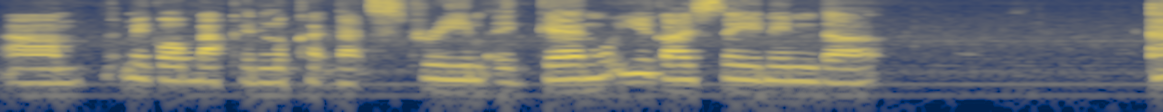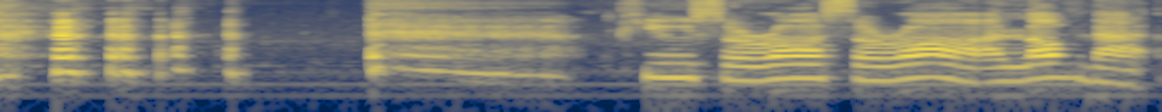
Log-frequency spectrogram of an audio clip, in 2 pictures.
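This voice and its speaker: A woman's voice: fairly high pitch, drawn-out words, long pauses. Chatty woman hosting a live watch-along. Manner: chatty, repeats phrases, many fillers. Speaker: host.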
